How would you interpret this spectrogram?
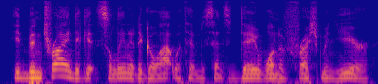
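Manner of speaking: usual speaking voice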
